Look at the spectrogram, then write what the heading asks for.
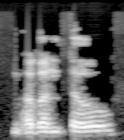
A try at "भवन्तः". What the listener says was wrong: আচ্ছা ভবন্তः, ওখানে কিন্তু আকার হবে না, ভবন্তাহ এরকম না, ভবন্তः। ভবন্তः ভবন্তः আরক্ষকাः সन्ति, করেছেন তো?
